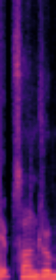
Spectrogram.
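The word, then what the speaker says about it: ipsundrum: but nonetheless yes that's you asked about the epundrum and that's what it is that's how I pronounce it okay yeah cool and I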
